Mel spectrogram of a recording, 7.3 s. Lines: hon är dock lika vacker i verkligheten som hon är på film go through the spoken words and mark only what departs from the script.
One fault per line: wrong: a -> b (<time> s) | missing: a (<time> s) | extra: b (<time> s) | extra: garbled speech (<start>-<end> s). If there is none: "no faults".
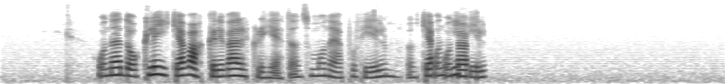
extra: garbled speech (4.1-4.9 s)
